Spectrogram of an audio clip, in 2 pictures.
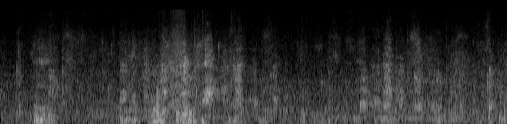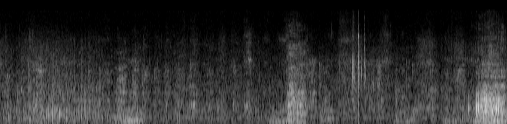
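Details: Bubba, a two-year-old American Bulldog, and Ruby, a five-month-old Dogue de Bordeaux, playing together: scattered breathy snorts and rough bursts of noise, with a louder scuffle near the end.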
